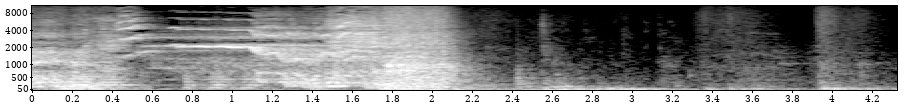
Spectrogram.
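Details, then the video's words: A single horse whinny in the opening two seconds: a high, quavering neigh dropping into a breathy, rough finish, followed by quiet with faint background knocks. "Sounds of horses. What sounds do horses make?"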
